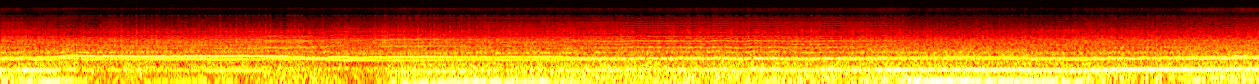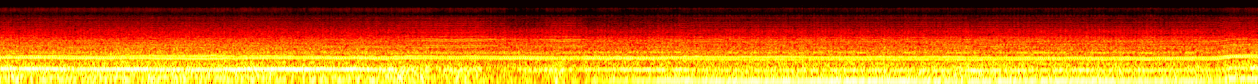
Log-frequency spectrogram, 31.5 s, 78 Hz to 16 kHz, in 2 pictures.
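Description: FPV250 quadcopter's brushless motors spinning 6x3 carbon propellers, a loud steady buzz in flight heard close up from the onboard camera, its pitch rising and dipping slightly with throttle. The owner finds these propellers give too little thrust for the 900-gram frame.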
